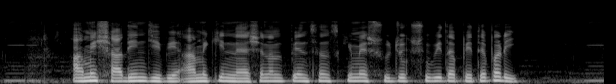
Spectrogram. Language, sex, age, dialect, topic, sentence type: Bengali, male, 25-30, Standard Colloquial, banking, question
